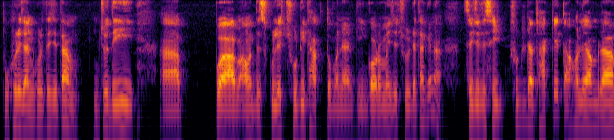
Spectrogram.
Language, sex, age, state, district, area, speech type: Bengali, male, 60+, West Bengal, Nadia, rural, spontaneous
